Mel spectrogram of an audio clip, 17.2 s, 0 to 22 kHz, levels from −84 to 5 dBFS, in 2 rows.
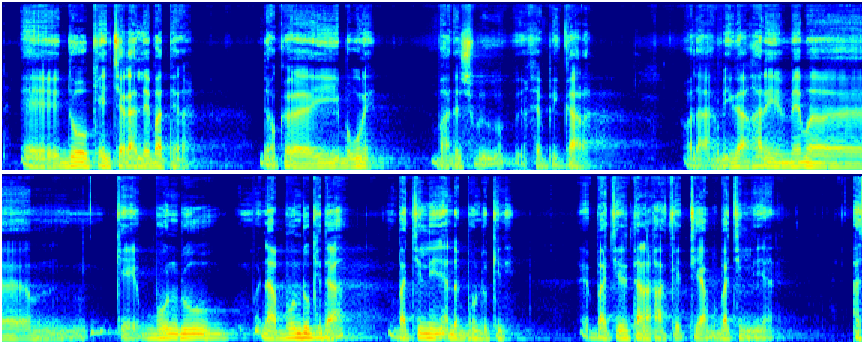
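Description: No technical faults can be heard in the recording.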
